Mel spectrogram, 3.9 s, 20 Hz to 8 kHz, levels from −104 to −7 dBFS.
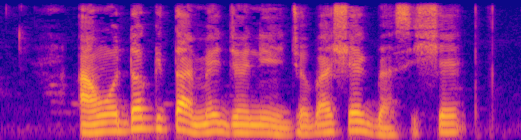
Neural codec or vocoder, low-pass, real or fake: none; 7.2 kHz; real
